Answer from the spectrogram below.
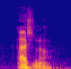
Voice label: "asno", fricatives; laboratori fonetica

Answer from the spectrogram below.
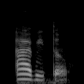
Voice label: "habito", accent; laboratori fonetica; practiques accent

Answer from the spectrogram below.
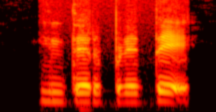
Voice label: "interprete", accent; laboratori fonetica; practiques accent

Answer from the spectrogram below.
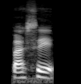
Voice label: "pase", accent; laboratori fonetica; practiques accent

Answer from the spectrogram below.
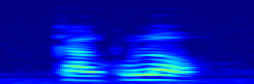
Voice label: "calculo", accent; laboratori fonetica; practiques accent

